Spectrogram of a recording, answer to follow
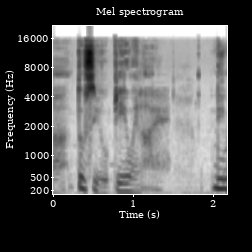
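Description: Speech only: a woman's narrating voice speaks a short phrase in the first second, then pauses.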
